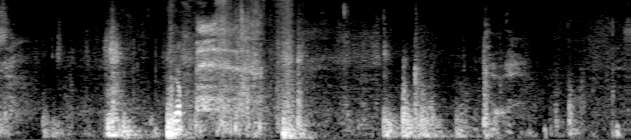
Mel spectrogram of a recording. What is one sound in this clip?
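A large board scrapes and thumps against a wall frame.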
